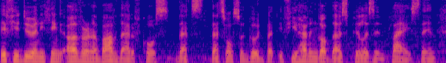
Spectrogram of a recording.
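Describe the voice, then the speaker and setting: At a moderate pace, a man with an Australian accent talks at a medium pitch with lively intonation against a quiet background. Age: 50s. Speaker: chiropractor. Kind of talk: interview.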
